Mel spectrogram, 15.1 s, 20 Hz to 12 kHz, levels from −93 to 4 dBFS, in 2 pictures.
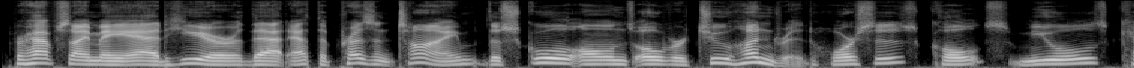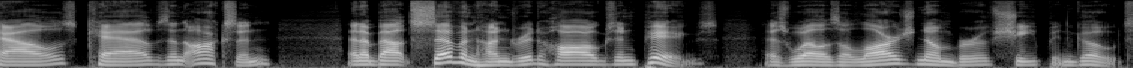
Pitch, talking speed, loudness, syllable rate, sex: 145 Hz, 160 wpm, -21 LUFS, 3.8 syllables/s, male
